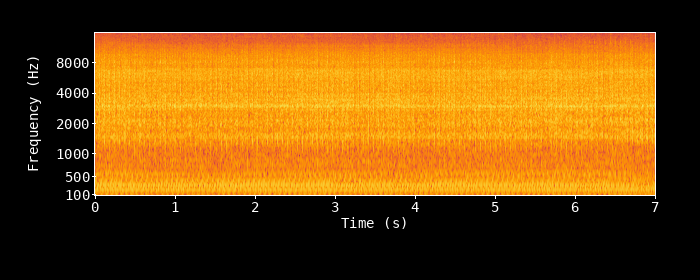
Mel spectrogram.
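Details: 2016 KTM 350 XC-F single-cylinder, first start after valve clearance check/adjustment and new battery: catches and settles into a steady even idle, clean exhaust beat, no obvious valvetrain ticking; normal idle.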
